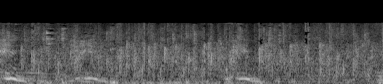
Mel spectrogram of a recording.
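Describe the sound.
A steady round of applause from an audience, dense and continuous clapping at an even level throughout, with a few voices briefly audible over it.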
